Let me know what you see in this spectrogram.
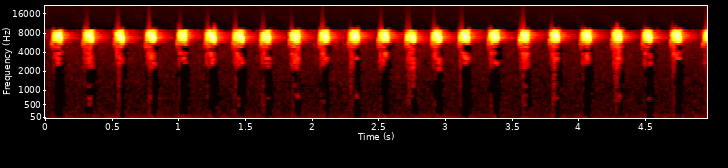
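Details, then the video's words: High, ringing chirps from a 샴귀뚜라미 cricket, National Institute of Biological Resources, 2020, come in a slightly uneven train of about four pulses each second, some twenty in total, over near silence. "샴귀뚜라미, 여러번 듣기, 곤충소리"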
